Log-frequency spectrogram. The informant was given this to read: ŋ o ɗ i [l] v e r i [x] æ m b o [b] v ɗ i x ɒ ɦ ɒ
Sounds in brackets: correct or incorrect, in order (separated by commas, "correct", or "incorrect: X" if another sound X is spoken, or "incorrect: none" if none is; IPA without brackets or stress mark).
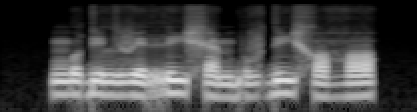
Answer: correct, correct, incorrect: none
